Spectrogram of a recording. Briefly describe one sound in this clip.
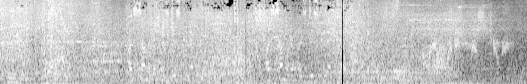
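Game spell effects clash and crackle in a busy battle.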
